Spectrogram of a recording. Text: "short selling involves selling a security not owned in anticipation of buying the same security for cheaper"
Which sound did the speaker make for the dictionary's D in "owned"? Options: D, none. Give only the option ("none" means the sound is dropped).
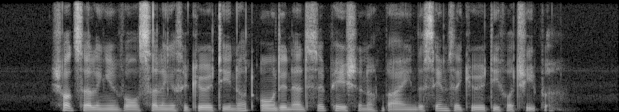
D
